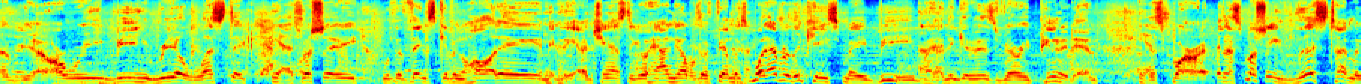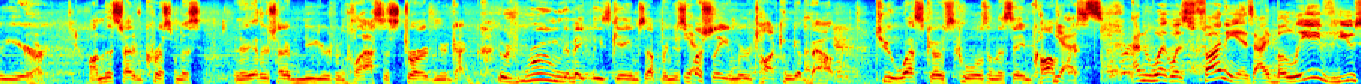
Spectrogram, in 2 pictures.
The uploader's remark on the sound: recorded at the legendary Max's Tavern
